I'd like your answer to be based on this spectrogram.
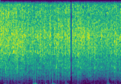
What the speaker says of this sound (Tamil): கத்திரிக்காய் இந்த எண்ணெயிலேயே கொஞ்சம் நேரம் நல்லா வதங்கணும்.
